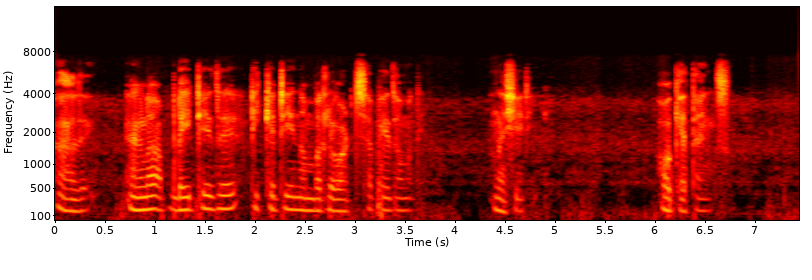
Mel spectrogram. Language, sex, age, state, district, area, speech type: Malayalam, male, 18-30, Kerala, Kozhikode, rural, spontaneous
